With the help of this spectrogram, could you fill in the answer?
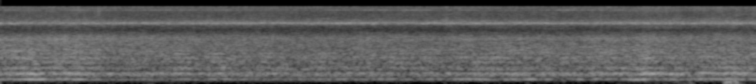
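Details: Asian honey bees (Apis cerana), a wild colony being taken from a hole in rock in the afternoon, combs being trimmed: a steady, even hum with a low droning tone and overtones, with faint soft knocks near the end.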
